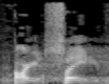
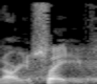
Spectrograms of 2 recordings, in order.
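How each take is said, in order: First: Repeating the preacher's question with more force; Fuller's preaching voice, pushed. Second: A light impression of the old preacher's voice, blunt question; mimicking the preacher's blunt question; Fuller's preaching voice. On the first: Retold or imitated. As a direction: hammer "Are" like a pulpit challenge. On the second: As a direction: ask it flat out like a radio preacher. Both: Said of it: "That's the way he talked".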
